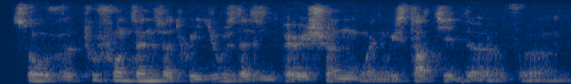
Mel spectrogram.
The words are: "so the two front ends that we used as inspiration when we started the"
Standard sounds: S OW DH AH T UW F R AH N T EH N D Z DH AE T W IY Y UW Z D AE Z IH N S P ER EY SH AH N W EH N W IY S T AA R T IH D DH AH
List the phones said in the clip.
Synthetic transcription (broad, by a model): S OW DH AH T UW F AO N T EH N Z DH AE T W IY Y UW Z D AE Z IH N P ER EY SH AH N W EH N W IY S T AA R T IH D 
